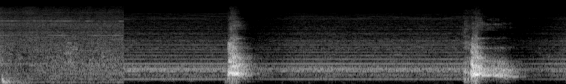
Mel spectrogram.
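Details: American Bully puppy, eight months old, with its birthday teddy bear gives two separate short barks about two and a half seconds apart over a constant humming tone.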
